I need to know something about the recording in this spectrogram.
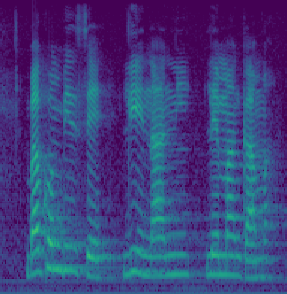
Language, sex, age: Swati, female, 19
